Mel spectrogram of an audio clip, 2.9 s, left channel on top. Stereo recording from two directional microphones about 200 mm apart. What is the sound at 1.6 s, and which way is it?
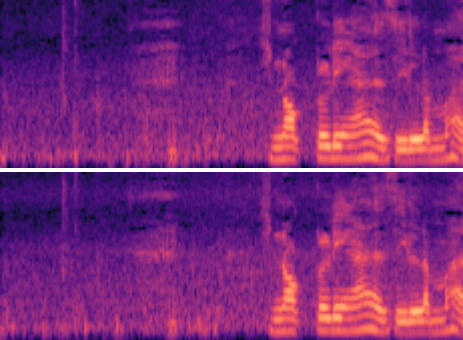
Speech, 15° left (ahead or behind).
